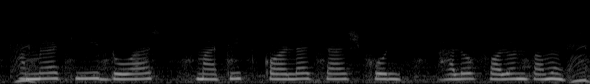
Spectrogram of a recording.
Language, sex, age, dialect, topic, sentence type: Bengali, female, 18-24, Rajbangshi, agriculture, question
